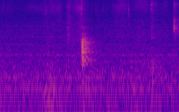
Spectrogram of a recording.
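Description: Tarot card being drawn from the deck and handled, with one sharp light tap about halfway through and a few fainter clicks over quiet room tone.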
